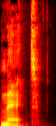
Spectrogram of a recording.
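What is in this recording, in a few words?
"nett", British English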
